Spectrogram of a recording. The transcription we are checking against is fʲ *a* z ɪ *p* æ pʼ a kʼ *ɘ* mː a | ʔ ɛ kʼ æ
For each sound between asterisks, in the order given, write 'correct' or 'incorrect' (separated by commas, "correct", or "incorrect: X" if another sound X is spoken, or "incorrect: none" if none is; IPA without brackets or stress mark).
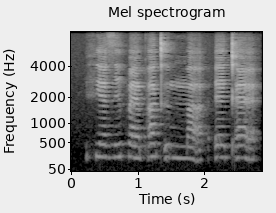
incorrect: æ, correct, incorrect: ø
